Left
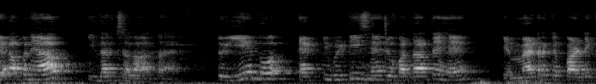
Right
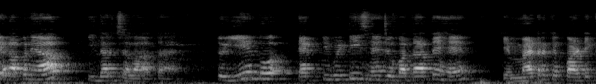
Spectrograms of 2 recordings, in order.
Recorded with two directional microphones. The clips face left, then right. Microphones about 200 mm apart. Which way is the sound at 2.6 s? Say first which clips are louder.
Right 5 dB; 15° right (ahead or behind).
